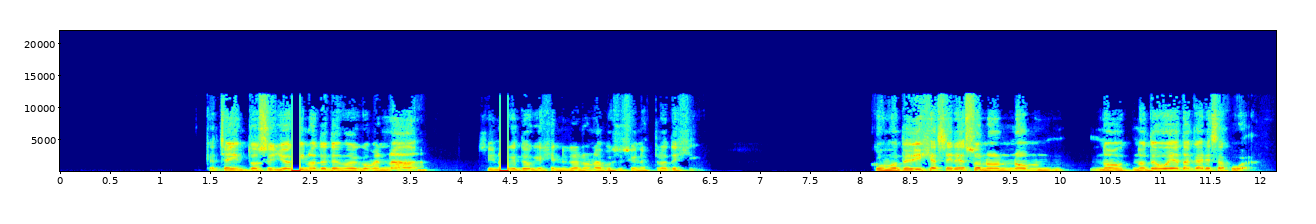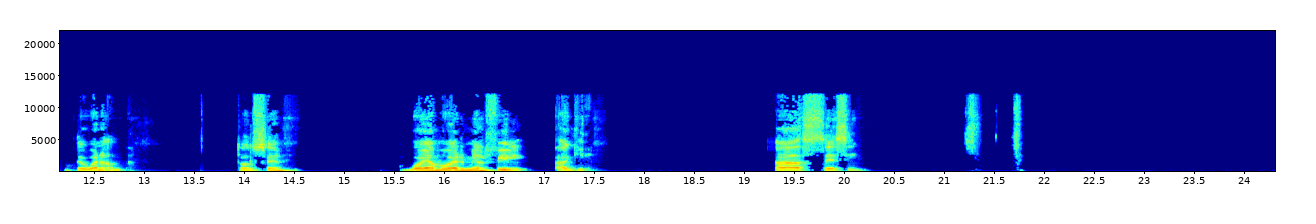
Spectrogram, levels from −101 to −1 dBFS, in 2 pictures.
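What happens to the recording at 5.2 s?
Nothing goes wrong at 5.2 s; the speech carries on intact through that moment, with no dropout, click or distortion to be heard.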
